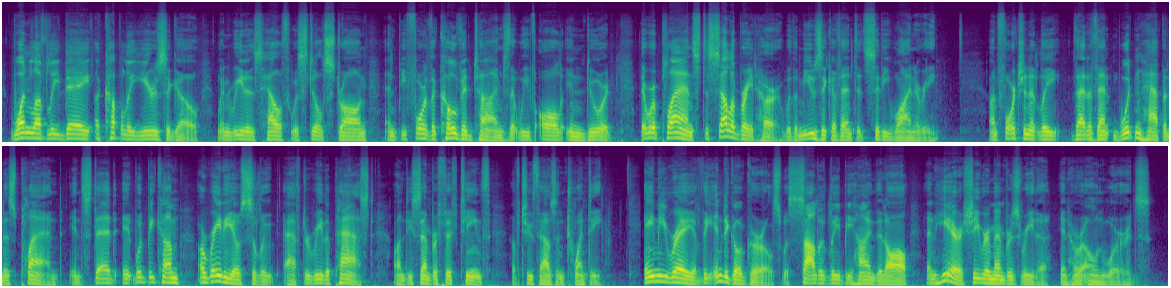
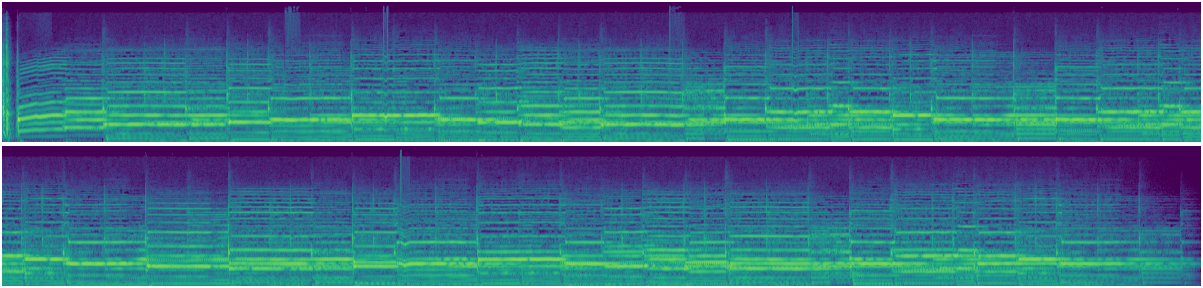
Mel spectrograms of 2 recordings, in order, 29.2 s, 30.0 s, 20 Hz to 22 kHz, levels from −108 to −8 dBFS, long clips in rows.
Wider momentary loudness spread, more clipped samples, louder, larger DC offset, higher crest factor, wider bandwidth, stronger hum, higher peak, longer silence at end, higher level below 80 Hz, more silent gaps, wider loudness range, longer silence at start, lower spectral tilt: first, 11 LU vs 2 LU; neither; first, -21 LUFS vs -30 LUFS; neither; about the same, 20 dB vs 20 dB; first, 16 kHz vs 12.5 kHz; neither; first, -2 dBFS vs -10 dBFS; first, 0.25 s vs 0.1 s; first, -40 dBFS vs -54 dBFS; neither; first, 4 LU vs 1 LU; about the same, 0.1 s vs 0 s; first, -6.5 dB/octave vs -4.5 dB/octave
